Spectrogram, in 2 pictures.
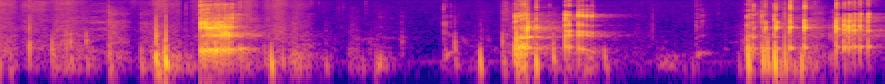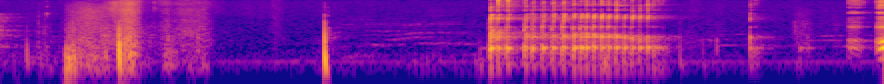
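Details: A kid deliberately doing burps: a series of loud, drawn-out voluntary burps with short gaps between them.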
